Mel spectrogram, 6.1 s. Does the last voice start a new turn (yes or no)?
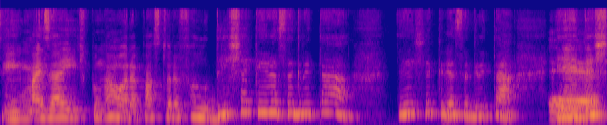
no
